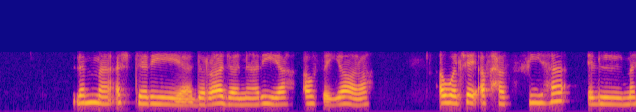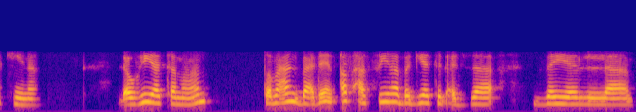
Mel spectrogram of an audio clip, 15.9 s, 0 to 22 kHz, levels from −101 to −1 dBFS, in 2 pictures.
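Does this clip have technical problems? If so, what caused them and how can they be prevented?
No, this clip has no technical problems, so there is nothing to prevent.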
